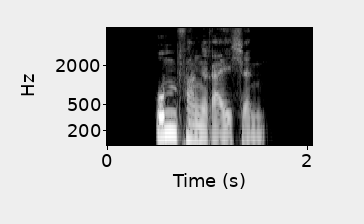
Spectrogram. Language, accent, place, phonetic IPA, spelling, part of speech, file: German, Germany, Berlin, [ˈʊmfaŋˌʁaɪ̯çn̩], umfangreichen, adjective, De-umfangreichen.ogg
- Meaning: inflection of umfangreich: 1. strong genitive masculine/neuter singular 2. weak/mixed genitive/dative all-gender singular 3. strong/weak/mixed accusative masculine singular 4. strong dative plural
